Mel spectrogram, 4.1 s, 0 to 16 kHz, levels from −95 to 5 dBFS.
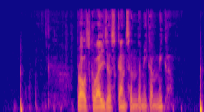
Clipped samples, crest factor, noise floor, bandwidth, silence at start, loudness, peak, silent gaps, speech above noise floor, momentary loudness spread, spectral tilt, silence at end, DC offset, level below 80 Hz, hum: under 0.1%; 26 dB; -69 dBFS; 11.5 kHz; 0.4 s; -28 LUFS; 0 dBFS; none; 42 dB; 12 LU; -6.5 dB/octave; 0.05 s; under 0.1%; -38 dBFS; none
